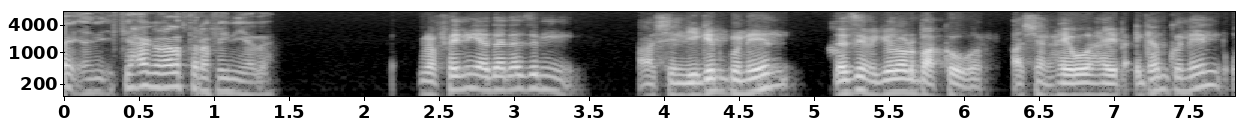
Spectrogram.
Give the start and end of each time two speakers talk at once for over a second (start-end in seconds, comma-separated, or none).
none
